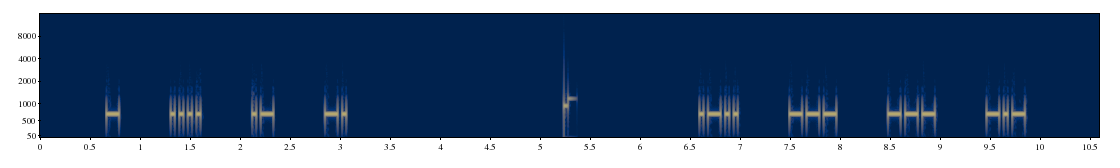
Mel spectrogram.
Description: Morse code, heard as a keyed tone, about 27 wpm, spaced as for 13 wpm, 690 Hz. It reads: THAN LOOK
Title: 4x Character Spacing - Top 100 Words - 28wpm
